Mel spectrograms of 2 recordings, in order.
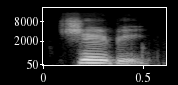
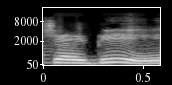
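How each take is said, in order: First: The stress falls on the J. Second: The stress falls on the B. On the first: The speaker calls it right. "It's got the accent on the J" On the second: The speaker calls it wrong. "It's not J B"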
